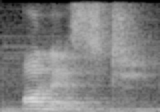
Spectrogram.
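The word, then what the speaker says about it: honest: की साउंड देते है so let's see house ऑनेस्ट आ अब इसको आप आ भी प्रोनाउंस कर सकते हैं आवर भी प्रोनाउंस कर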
